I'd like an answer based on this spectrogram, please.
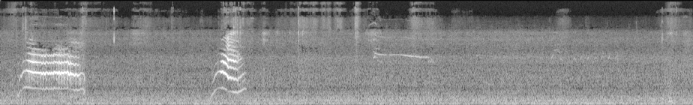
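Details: Stray cat giving two clear meows, the first drawn out for about a second, the second shorter and rising, over steady low background rumble with a faint whistle-like tone afterwards.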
